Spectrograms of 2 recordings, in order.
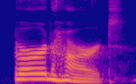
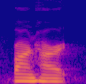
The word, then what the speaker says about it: Barnhart: Dina Birdart. Sorry. And then you got Dina Bird. Yeah, she said it wrong. It's Dina Barnhart.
